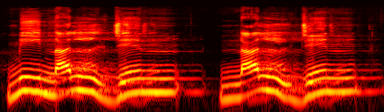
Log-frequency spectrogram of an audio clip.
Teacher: نون کو لام کے ساتھ ملاتے ہوئے کلکلا نہیں کریں گے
